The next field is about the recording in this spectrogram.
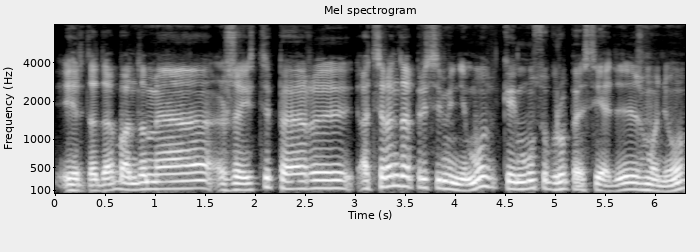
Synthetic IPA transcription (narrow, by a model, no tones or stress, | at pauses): ɪɾt̪ɐd̪ɐbɐnd̪oːmʲɛʒɐɪsʲt̪ʲɪpʲɛrɐt̪ʲsʲɪɾɐnd̪ɐpʲɾʲɪsʲɪmʲɪnʲɪmuːkɐɪmuːsuɡɾʊpʲɛ̰sʲeːd̪ʲɪʒmoːnʲuː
